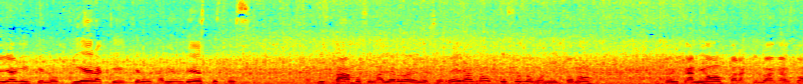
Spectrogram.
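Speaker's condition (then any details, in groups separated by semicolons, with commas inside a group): No condition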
